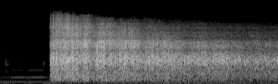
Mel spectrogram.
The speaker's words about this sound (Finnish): Räjähdyksen painoaalto heitti Kuntsin ulos tehtaasta ja hän teki tyylikkään mahalaskun suoraan Bertan jalkojen juureen.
